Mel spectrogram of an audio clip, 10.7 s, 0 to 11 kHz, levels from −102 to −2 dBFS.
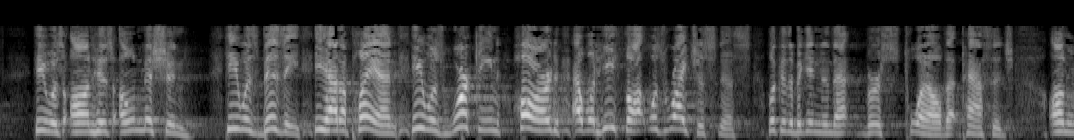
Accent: American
